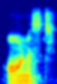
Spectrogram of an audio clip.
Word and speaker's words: honest: Yes, we write it as honest, but we pronounce it as honest.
